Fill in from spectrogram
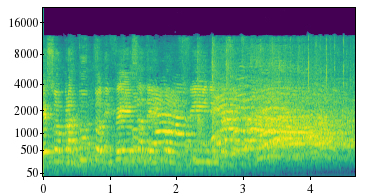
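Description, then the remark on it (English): At a political rally in Italy on June 3rd, Italy's new Interior Minister speaks forcefully to a crowd about defending the borders, then a large audience breaks into loud, sustained applause and cheering that swells and fills the rest of the moment. “And most of all, for defending our borders, he says to large applause.”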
